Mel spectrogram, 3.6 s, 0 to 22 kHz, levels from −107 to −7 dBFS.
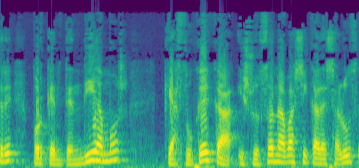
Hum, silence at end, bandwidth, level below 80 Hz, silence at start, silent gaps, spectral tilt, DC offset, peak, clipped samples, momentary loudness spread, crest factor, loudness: none; 0 s; 16.5 kHz; -30 dBFS; 0 s; none; -7 dB/octave; under 0.1%; 0 dBFS; 0.2%; 7 LU; 12 dB; -11 LUFS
